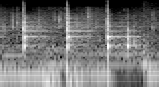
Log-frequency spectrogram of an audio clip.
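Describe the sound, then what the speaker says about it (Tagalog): Garlic cooks in a pan for goto, with four distinct scraping stir strokes at a steady rhythm over a low background sizzle, loud and close. "Lagay natin yung bawang. Mauna yung bawang."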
